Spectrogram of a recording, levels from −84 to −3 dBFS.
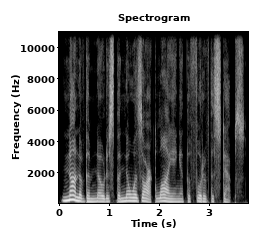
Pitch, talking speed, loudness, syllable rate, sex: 190 Hz, 220 wpm, -17 LUFS, 4.7 syllables/s, female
